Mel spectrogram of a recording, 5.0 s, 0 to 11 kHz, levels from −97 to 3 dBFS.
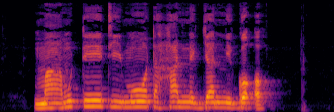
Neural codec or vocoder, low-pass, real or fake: none; 9.9 kHz; real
